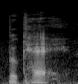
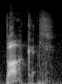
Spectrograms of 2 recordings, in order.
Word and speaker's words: Bucket: for herself she hurrah she insisted pronouncing her name bouquet but it's actually bucket and she's it really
